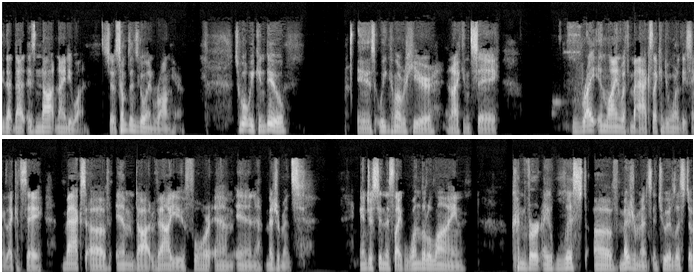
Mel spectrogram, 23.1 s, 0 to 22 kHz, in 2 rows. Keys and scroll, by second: 10.1 ctrl+alt+shift+Left.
